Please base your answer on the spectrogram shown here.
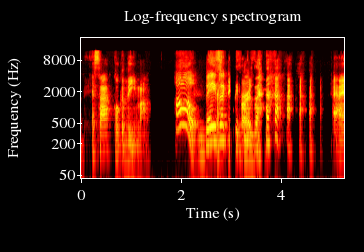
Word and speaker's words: Besa Kokëdhima: It's Besa Kokëdhima.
